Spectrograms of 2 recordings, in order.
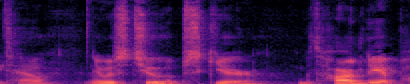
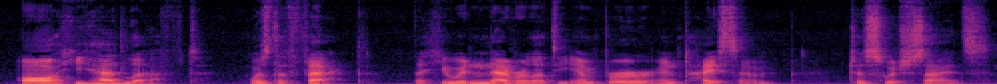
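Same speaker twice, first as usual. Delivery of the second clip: ordinary delivery, nothing marked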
